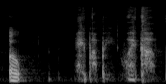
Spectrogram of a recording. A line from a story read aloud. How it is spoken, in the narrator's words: whispered Youngsun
